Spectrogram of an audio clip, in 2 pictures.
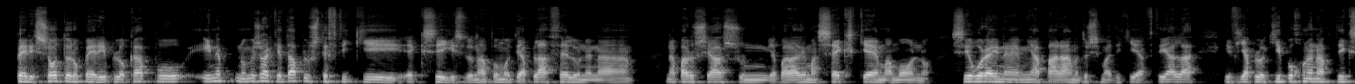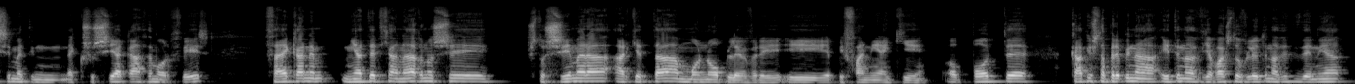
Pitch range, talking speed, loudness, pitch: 110-135 Hz, 145 wpm, -21 LUFS, 125 Hz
